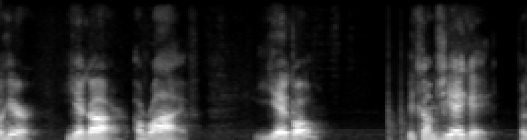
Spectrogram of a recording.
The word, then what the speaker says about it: llegue: Llego becomes llegue, but it's got to be G-U-E to maintain the hard G sound, llegue.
